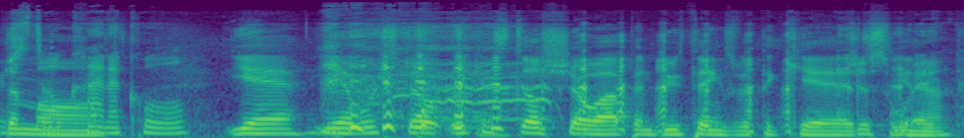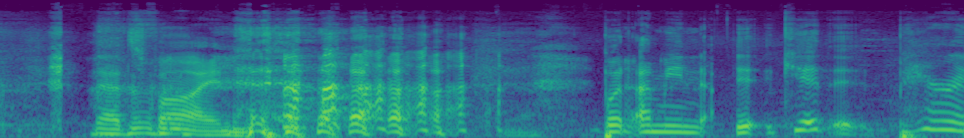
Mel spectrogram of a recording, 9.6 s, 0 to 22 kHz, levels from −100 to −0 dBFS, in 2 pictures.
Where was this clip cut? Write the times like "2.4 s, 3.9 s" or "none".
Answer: 5.1 s, 8.4 s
